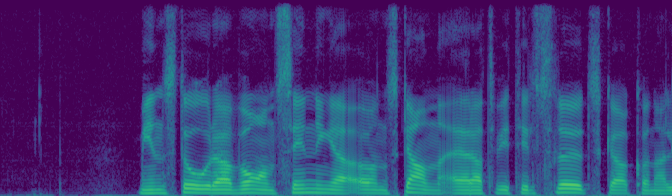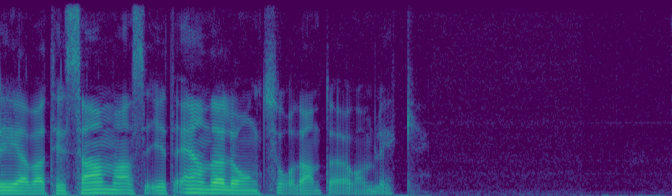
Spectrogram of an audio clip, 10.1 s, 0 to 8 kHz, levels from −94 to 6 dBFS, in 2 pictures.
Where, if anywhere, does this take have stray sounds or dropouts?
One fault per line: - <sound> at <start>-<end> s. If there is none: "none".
none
